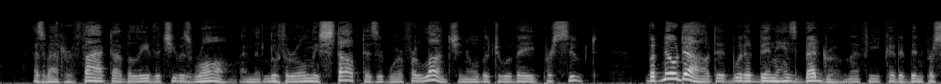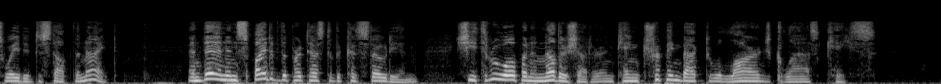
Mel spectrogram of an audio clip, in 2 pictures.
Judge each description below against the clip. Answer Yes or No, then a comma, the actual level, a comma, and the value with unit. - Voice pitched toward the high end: No, medium, 140 Hz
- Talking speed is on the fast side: Yes, fast, 220 wpm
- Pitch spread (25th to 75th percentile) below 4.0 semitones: No, average, 5.3 semitones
